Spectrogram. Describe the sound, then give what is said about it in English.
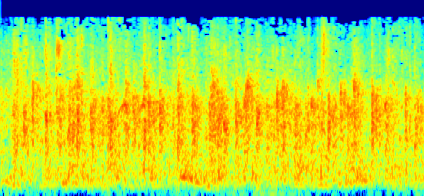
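A crowd applauds steadily, many hands clapping in a dense, even wash of sound that holds at a constant level for about four seconds with no voices over it. “I think we should all just applaud him to bug the shit out of him.”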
